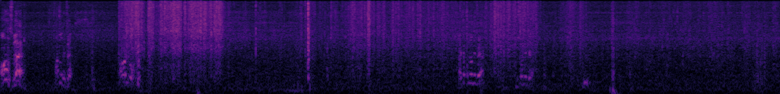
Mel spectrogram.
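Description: Scattered movement and handling noises as a person gets up and moves away: a rustle about a second in, a sharp click around three seconds, short scuffs near five seconds and a low thump about six seconds in.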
